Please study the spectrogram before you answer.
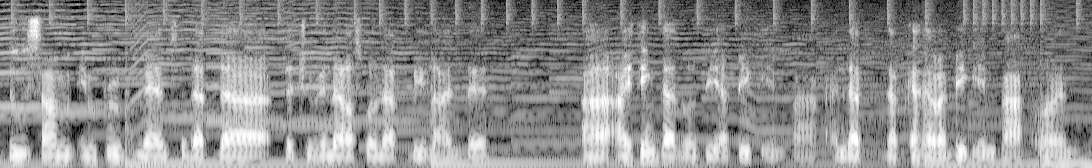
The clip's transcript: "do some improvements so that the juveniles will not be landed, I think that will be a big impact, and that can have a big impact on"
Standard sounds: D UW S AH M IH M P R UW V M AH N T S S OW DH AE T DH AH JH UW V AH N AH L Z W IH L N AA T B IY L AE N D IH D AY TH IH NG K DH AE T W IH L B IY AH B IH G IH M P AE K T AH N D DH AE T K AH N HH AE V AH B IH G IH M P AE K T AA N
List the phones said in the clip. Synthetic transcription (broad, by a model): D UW S AH M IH M P R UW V M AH N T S S OW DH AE T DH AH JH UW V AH N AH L S W IH L N AA T B IY L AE N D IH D AY TH IH NG K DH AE T W IH L B IY AH B IH G IH M P AE K T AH N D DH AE T K AH N HH AE V AH B IH G IH M P AE K T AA N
